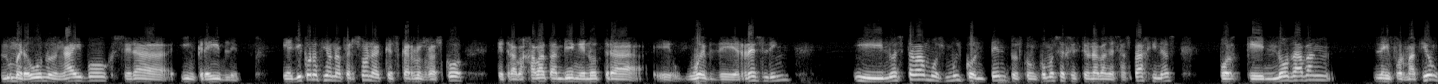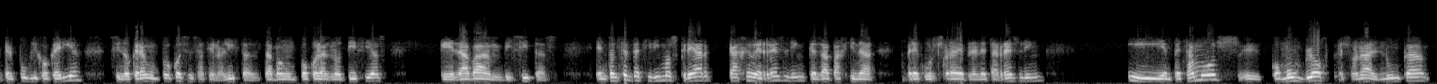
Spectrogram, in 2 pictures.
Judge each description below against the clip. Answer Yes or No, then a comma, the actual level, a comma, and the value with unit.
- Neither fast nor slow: Yes, average, 165 wpm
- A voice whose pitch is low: No, medium, 175 Hz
